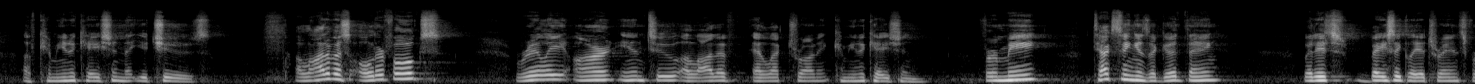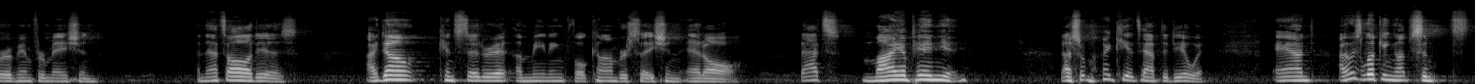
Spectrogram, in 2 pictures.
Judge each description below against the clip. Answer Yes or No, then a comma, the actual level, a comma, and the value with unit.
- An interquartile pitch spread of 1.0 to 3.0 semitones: No, average, 3.4 semitones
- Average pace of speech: No, slow, 130 wpm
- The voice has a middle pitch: Yes, medium, 180 Hz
